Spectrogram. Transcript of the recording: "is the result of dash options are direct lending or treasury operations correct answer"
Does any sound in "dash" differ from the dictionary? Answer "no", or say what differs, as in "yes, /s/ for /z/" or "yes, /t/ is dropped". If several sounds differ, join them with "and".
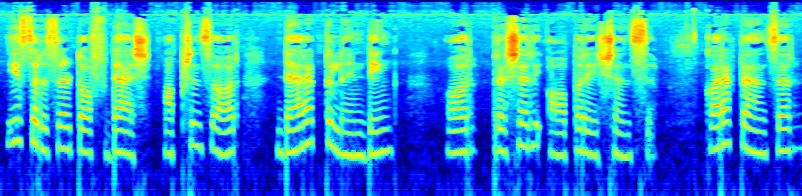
no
